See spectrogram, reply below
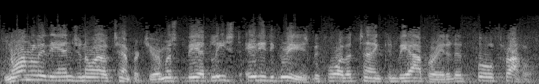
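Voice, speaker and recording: A somewhat noisy old soundtrack carries the voice of an American man narrating a 1940s military training film. His pitch is fairly high and his tone animated and a bit bright, yet he keeps a formal, measured pace suited to scripted instruction.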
